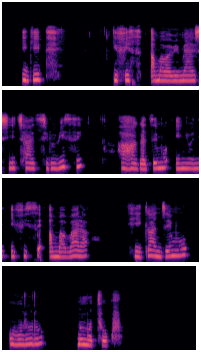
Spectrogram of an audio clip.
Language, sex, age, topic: Rundi, female, 18-24, agriculture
